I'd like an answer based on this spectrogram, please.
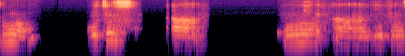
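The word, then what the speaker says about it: ν: pronounced as mu nu which seems to be v but this is new which is uh you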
